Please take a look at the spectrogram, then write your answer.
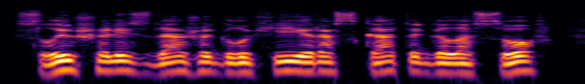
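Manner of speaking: ordinary delivery, nothing marked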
